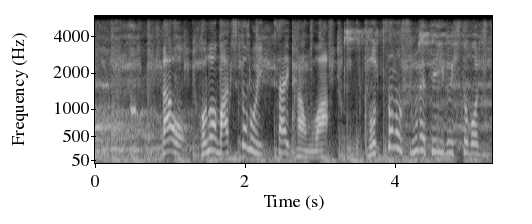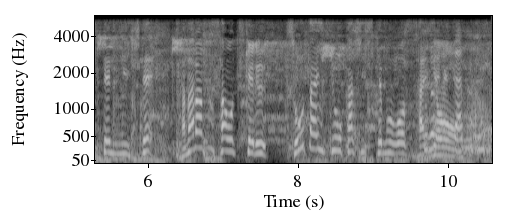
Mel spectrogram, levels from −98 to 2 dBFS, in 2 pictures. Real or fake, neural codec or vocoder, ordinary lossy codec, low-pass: fake; codec, 24 kHz, 3.1 kbps, DualCodec; none; 5.4 kHz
